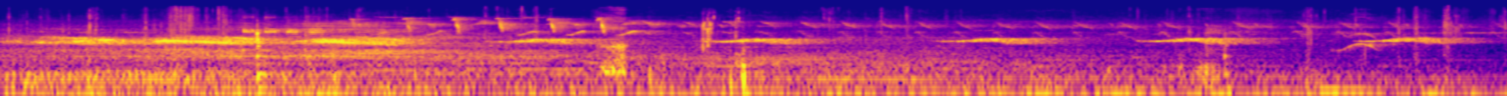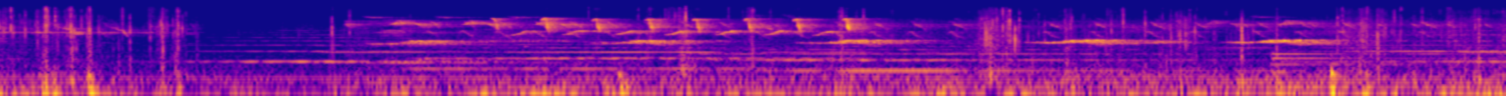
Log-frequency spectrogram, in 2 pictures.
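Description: Crows cawing over and over, about one caw every second and a half, with fainter chirping higher up. About halfway through, everything drops away for a moment, and after that soft held music tones sit under the caws.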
